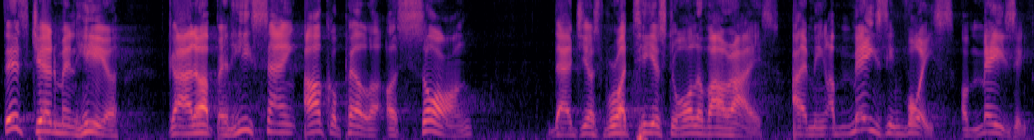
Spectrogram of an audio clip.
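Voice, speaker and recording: A man with a Spanish accent, an auctioneering instructor giving a lively, joking graduation speech and calling out names. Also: a little high, a little slow, vocal fry. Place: large hall. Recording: live hall, long reverb.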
